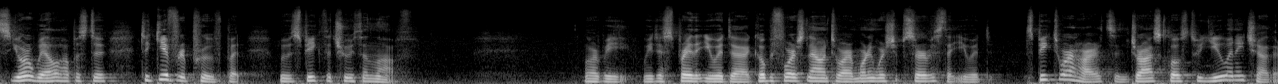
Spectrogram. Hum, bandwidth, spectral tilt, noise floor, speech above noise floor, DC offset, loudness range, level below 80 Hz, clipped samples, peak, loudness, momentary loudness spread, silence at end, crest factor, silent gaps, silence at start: none; 16 kHz; -6 dB/octave; -51 dBFS; 31 dB; under 0.1%; 7 LU; -44 dBFS; under 0.1%; -2 dBFS; -21 LUFS; 10 LU; 0 s; 20 dB; none; 0 s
